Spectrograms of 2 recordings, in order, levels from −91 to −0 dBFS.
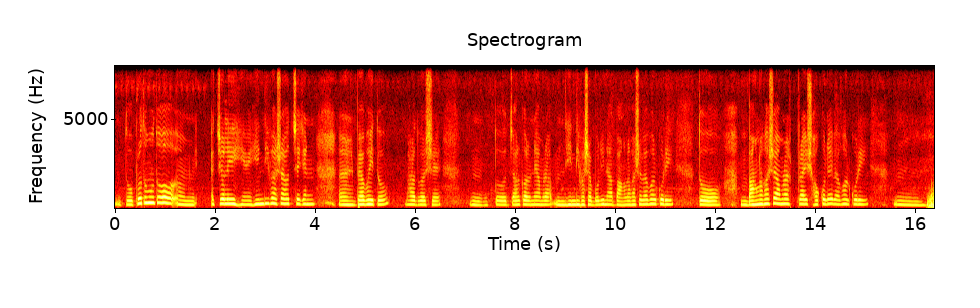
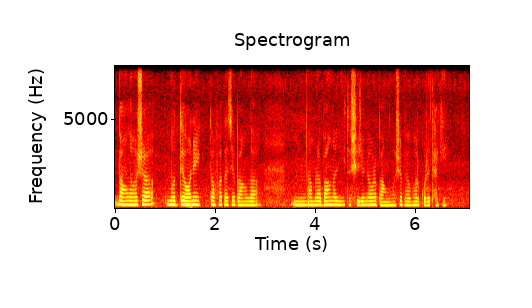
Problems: constant background noise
